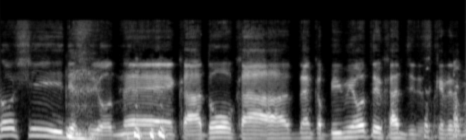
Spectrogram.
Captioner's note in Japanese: 笑い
